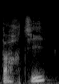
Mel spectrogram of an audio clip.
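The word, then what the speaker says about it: partie: what you will pronounce the good news is that you won't pronounce these a s or a s okay so it will go like party party and then here same thing party party and party okay so phonetically it's not that difficult but then if you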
